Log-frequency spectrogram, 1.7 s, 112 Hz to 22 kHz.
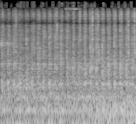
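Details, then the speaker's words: TVS Apache RTR 160 BS6 motorcycle at idle: fast even metallic clatter from stretched timing chain, quieting when revved and returning on throttle release. "Engine की आवाज एक बार आप सुनिए काफी ज्यादा आवाज काफी ज्यादा शोर कर रहा"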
